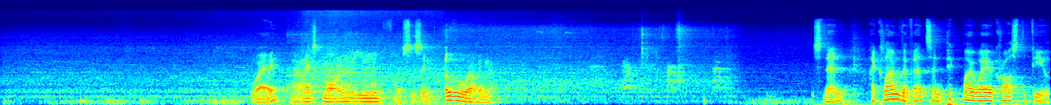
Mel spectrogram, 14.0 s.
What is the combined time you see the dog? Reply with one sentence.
The dog can be heard for 3 seconds in total.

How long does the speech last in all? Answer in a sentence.
You can hear the speech for 6 seconds altogether.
